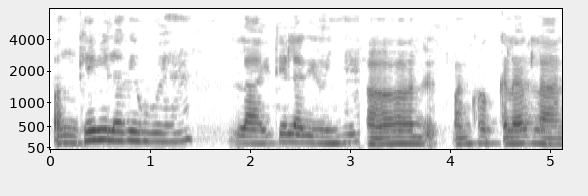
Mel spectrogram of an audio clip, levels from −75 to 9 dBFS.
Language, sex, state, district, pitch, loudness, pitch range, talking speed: Hindi, male, Rajasthan, Churu, 150 Hz, -28 LUFS, 140-180 Hz, 165 wpm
